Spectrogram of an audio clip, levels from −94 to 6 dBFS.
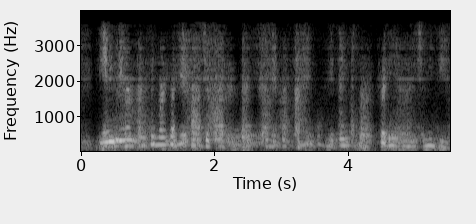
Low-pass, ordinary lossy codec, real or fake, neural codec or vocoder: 3.6 kHz; MP3, 24 kbps; fake; codec, 44.1 kHz, 0.9 kbps, DAC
